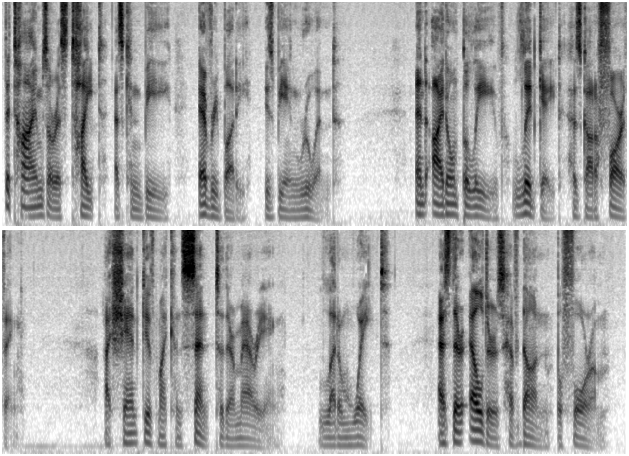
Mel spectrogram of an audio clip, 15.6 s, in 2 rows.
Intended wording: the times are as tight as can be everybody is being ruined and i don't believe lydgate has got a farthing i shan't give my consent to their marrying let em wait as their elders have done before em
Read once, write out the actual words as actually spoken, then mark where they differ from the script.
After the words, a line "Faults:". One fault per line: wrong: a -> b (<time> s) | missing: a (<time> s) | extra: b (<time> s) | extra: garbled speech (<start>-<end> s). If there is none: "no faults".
the times are as tight as can be everybody is being ruined and i don't believe lydgate has got a farthing i shan't give my consent to their marrying let em wait as their elders have done before em
Faults:
no faults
